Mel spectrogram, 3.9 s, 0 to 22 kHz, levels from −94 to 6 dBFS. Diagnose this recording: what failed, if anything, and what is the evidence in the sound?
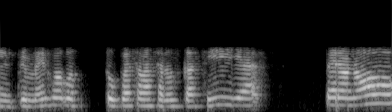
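iLBC codec throughout, a codec-stage fault: nothing above 3.8 kHz, and speech sounds rough and synthetic because each 30 ms frame is coded independently.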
